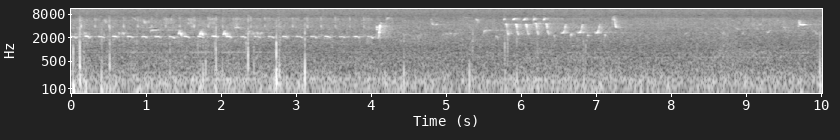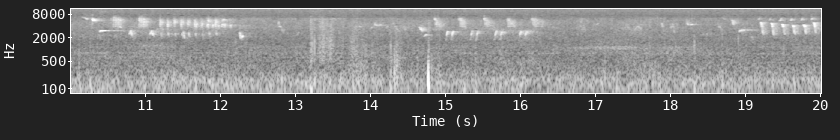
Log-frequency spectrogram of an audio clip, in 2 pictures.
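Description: Faint birdsong over a low steady rumble: a fast run of evenly spaced notes for the first few seconds, then several short, higher trilled phrases scattered through the rest.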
